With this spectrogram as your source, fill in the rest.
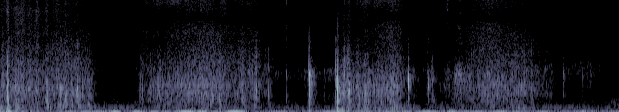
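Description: A white plastic fine-tooth comb is raked and scratched through a large deep-red synthetic shag carpet lying flat. It makes quiet, continuous scratchy rustling in uneven strokes, with brief pauses and a few sharp clicks.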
